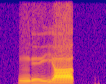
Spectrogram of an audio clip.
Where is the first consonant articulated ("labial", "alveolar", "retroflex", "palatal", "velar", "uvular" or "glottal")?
velar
